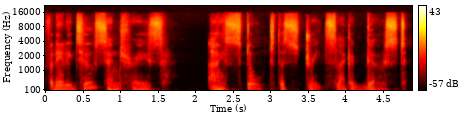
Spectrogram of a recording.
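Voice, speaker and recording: A charming but wounded vampire for a video game. His husky, breathy voice moves slowly and swoops dramatically through each phrase, giving every line a wry, theatrical edge. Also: fairly low pitch, big pitch swings, a bit bright, full character voice. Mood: reflective, sombre.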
